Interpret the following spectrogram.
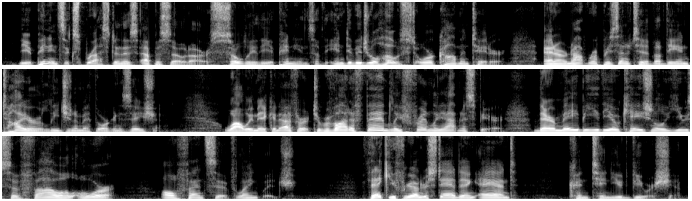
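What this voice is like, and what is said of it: Announcer voice. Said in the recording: “I got to do the announcer voice.”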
